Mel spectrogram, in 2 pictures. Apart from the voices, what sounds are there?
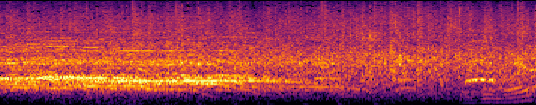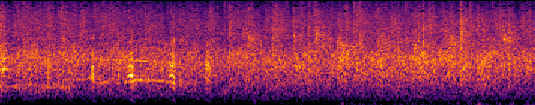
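audience applause and cheering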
